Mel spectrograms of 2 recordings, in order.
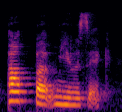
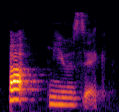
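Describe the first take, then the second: First: The p is released, adding an extra syllable. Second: The p is held, with no extra syllable. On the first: The speaker calls it wrong. "adding an extra syllable. It sounds almost like four syllables" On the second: The speaker calls it right. "Three syllables. So make sure that you hold the stop"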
